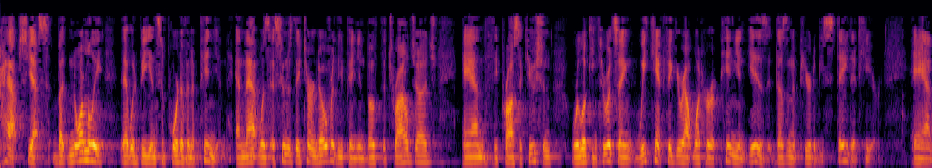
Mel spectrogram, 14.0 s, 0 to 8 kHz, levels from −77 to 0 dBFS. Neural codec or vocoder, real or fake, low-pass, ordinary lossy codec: none; real; 7.2 kHz; MP3, 24 kbps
